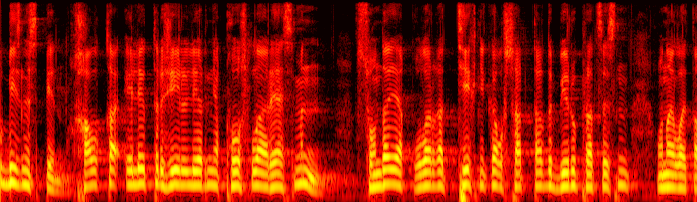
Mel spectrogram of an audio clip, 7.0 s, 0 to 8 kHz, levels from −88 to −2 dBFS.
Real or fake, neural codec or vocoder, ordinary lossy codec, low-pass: real; none; none; none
